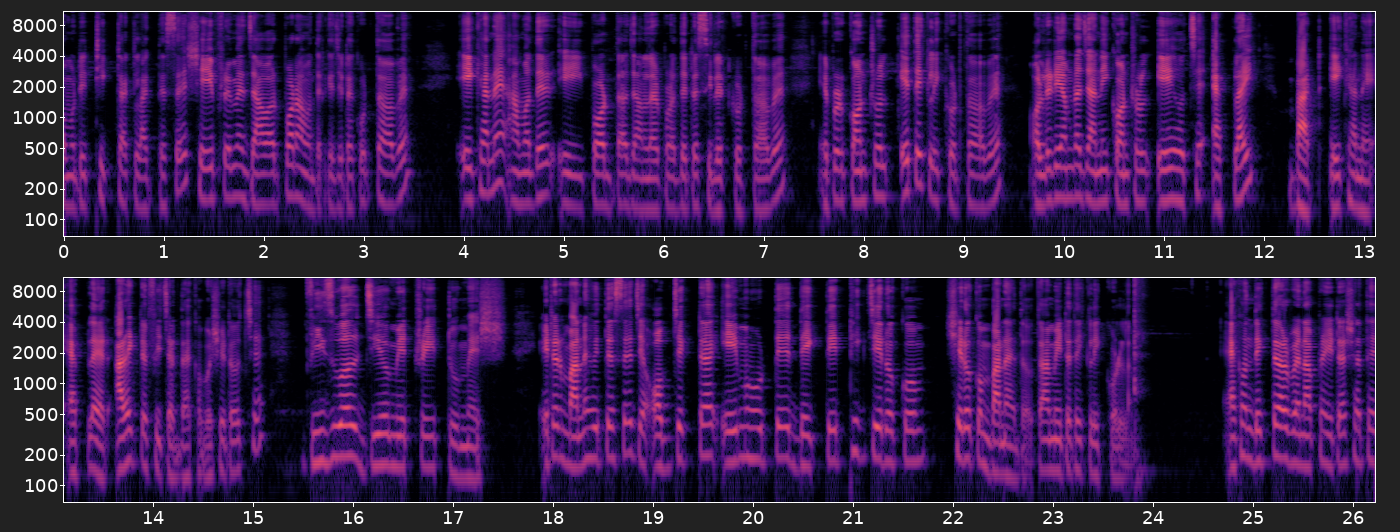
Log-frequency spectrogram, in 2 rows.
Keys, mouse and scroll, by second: 3.4 click.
